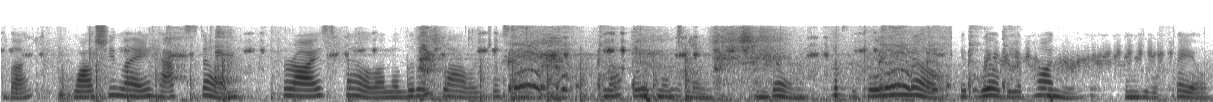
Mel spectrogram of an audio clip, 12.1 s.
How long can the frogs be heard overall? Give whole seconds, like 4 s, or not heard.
12 s.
